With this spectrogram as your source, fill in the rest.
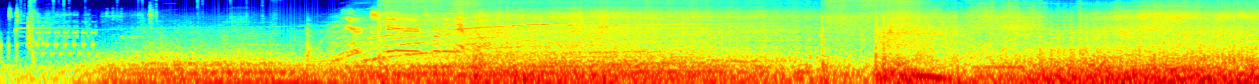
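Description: Spaceship engines rumble and roar loudly as the ship lifts off and flies away.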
